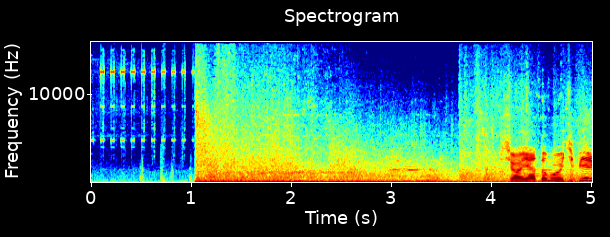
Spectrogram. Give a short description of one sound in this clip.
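An explosion booms loudly and rumbles.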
